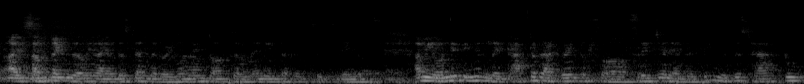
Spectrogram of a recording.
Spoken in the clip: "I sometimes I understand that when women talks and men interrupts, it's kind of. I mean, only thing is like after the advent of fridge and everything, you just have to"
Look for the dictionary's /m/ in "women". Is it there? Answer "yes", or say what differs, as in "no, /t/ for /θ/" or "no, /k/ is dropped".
no, /m/ is dropped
